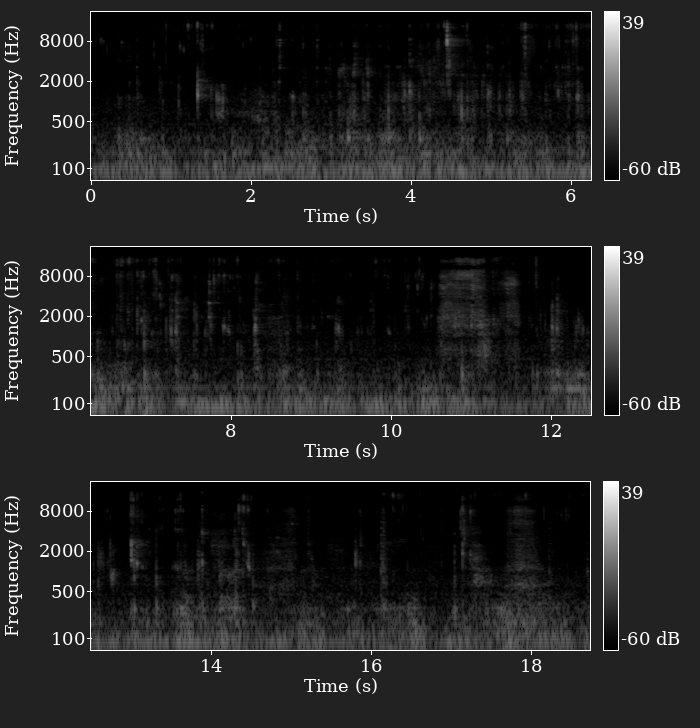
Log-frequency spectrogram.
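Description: Close-miked chewing and wet mouth sounds of someone eating chicken wings, rice and sambal with their fingers, with many small clicks and smacks throughout and one brief louder rustle a little past the middle.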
